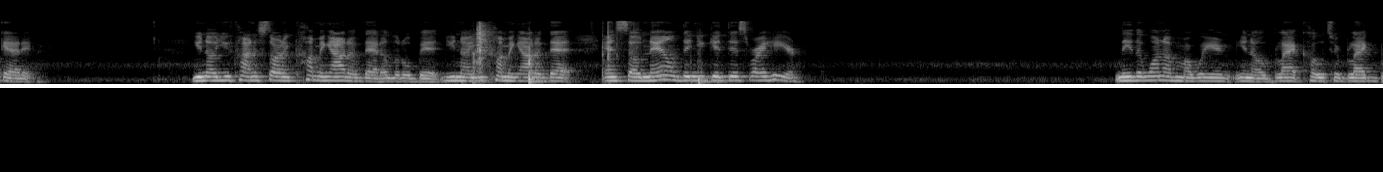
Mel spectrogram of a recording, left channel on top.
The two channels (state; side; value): silent; right; digital silence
